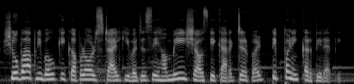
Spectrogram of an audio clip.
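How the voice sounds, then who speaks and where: Woman narrator, fast, matter-of-fact storybook reading. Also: medium pitch, animated, darkish tone, faint music behind.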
